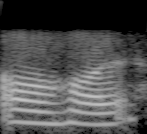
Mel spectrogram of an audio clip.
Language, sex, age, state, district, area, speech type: Assamese, female, 18-30, Assam, Sivasagar, rural, conversation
